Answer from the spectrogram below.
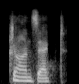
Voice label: "transact", Indian

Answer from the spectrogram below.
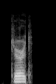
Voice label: "dirt", American

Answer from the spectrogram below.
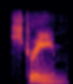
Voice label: "stream", American

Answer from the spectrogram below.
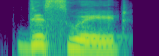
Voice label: "dissuade", Indian

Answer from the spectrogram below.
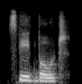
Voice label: "speedboat", Indian

